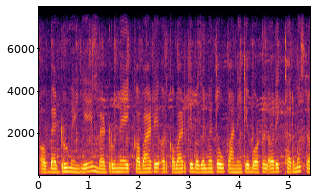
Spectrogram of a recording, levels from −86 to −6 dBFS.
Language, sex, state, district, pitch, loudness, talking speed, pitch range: Hindi, female, Goa, North and South Goa, 170 Hz, -14 LUFS, 265 wpm, 165-175 Hz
